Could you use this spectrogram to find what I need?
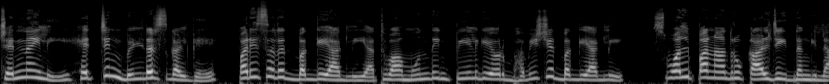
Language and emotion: Kannada, disgusted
